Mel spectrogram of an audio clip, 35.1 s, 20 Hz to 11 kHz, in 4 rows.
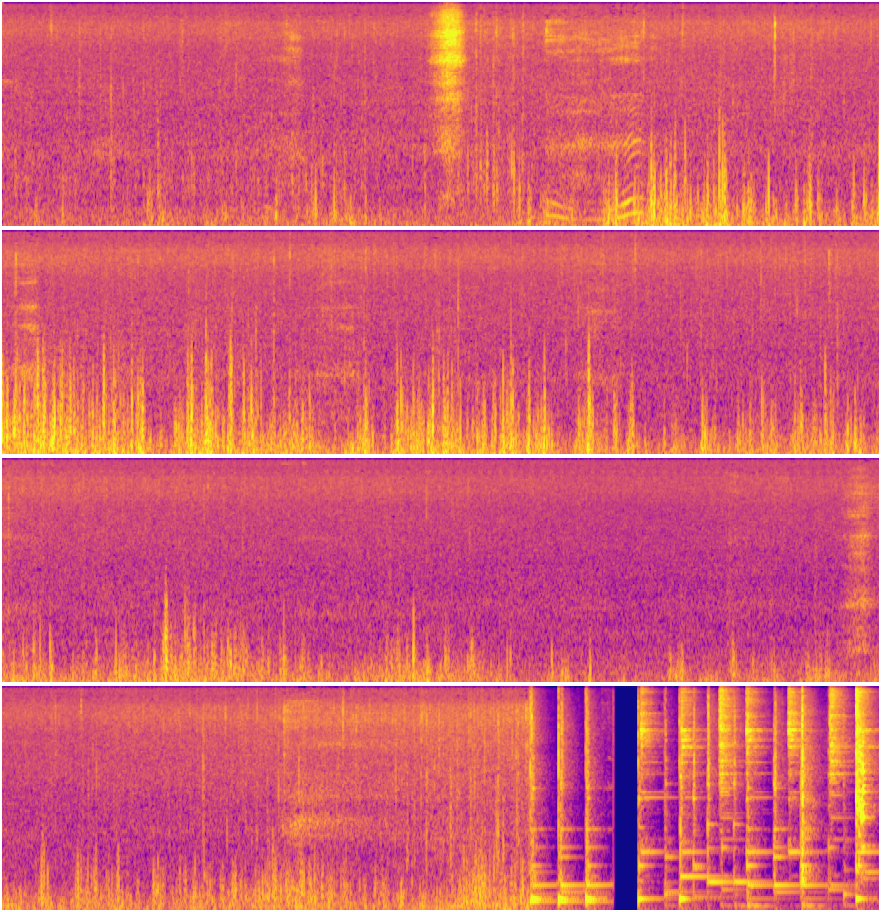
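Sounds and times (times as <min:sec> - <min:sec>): wind buffeting microphone: 0:00.0 - 0:31.6.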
